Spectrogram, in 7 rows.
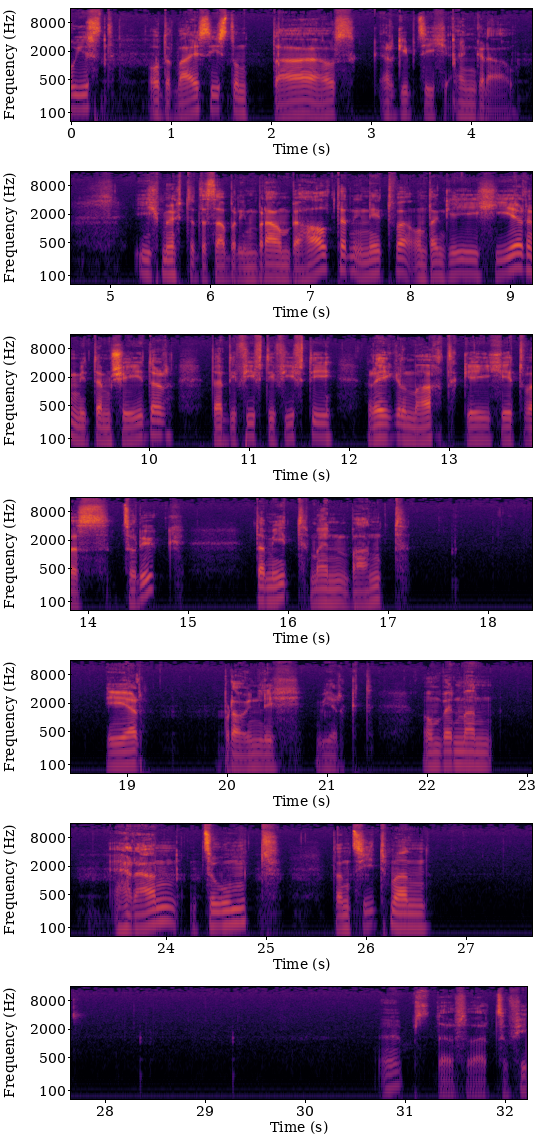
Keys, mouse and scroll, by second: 7.9 click, 12.7 click, 17.6 click, 21.8 scroll up 1, 22.7 scroll down 1, 27.8 ctrl+middle click, 29.2-32.2 ctrl+c, 29.2 click.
